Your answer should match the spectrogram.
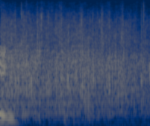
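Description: Audience applauding in a large hall, the applause slowly dying down.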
